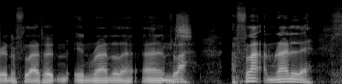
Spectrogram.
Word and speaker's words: Ranelagh: Matt and I used to live together in a flat out in Ranelagh. And a flat in Ranelagh. Ranelagh, actually, sorry, it's pronounced like that.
